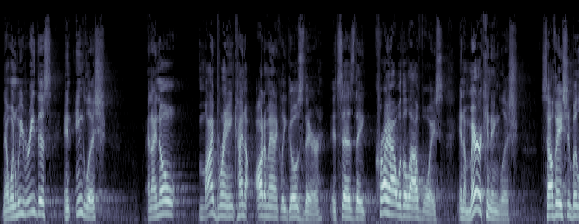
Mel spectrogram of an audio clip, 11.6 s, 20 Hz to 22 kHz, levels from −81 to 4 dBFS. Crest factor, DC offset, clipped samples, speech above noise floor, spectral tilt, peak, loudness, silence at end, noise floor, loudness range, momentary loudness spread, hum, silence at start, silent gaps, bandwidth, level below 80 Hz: 16 dB; under 0.1%; under 0.1%; 37 dB; -5.5 dB/octave; -2 dBFS; -17 LUFS; 0 s; -54 dBFS; 5 LU; 15 LU; none; 0.05 s; none; 16.5 kHz; -52 dBFS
